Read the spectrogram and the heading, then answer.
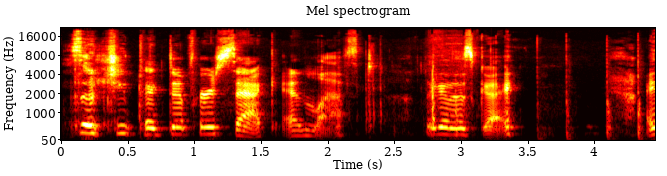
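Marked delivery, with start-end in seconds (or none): none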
